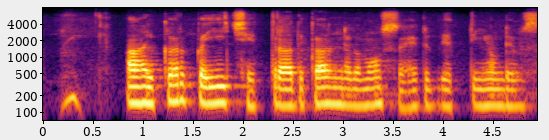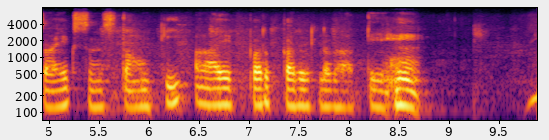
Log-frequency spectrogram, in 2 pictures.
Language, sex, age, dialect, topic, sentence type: Hindi, male, 36-40, Kanauji Braj Bhasha, banking, statement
